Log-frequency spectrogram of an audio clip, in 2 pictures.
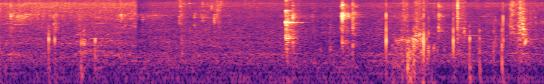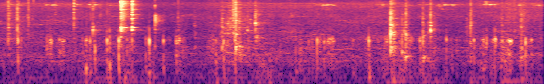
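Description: A ladle stirring mutton soup in an aluminium pressure cooker, with liquid sloshing and scattered sharp clinks and knocks of metal on the pot. The cooker's lid is fitted on near the end.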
